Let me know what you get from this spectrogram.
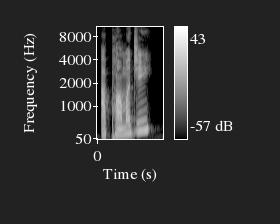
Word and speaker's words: apomagy: So I want to ask you about, and I don't know if I'm pronouncing this right, apomagy? – Yes, okay. That is perfect.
